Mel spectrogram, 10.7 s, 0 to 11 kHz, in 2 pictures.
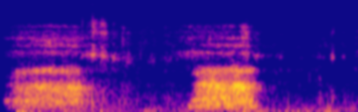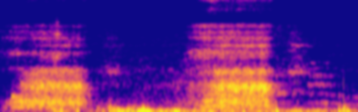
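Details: Sleeping dog, tagged labrador, snoring loudly: harsh snores on each breath, four in about eleven seconds, roughly 22 breaths a minute; dog snoring.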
